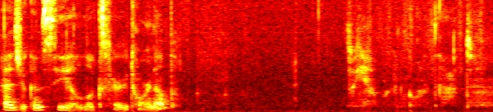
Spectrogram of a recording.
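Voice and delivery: soft, hushed whisper. Speaker showing a worn brush, unsure if anyone's home, whispering. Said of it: "I'm whispering".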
